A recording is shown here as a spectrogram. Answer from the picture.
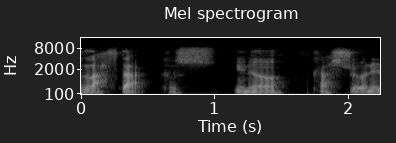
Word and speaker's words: Castroni: So I've always, since being the kid in high school, having the Italy shirt on, being laughed at because, you know, Castroni rhymes with macaroni, and, you know, it wasn't an easy name to walk around with.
